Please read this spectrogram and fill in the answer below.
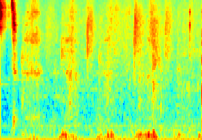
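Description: A person jumping in place: quick breathy huffs and fabric rustling against a clip-on microphone held at the chest, over soft low thumps in a quick rhythm.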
